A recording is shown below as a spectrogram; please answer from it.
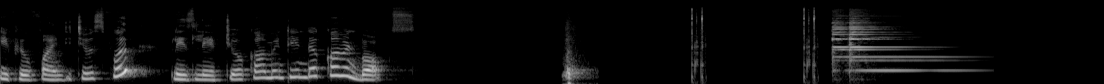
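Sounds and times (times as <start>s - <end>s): notification bell ding: 8.3s - 10.0s.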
